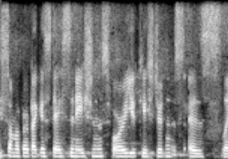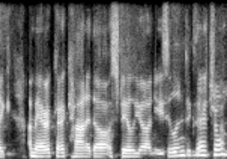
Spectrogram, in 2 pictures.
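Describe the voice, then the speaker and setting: In a Scottish accent, a woman talks at a fairly quick pace with ordinary pitch variation. The recording is very clean and dry, close with no echo and a silent background. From Scotland. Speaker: student organization officer. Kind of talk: presentation to assembly. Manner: hesitant, many fillers.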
